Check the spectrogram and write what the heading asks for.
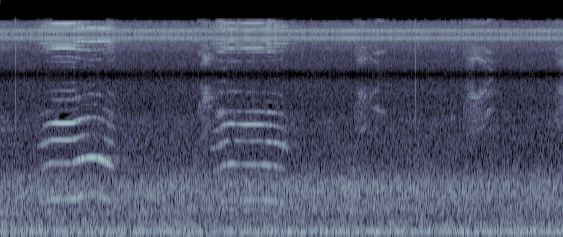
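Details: Peacock on a rooftop giving two drawn-out, nasal, meow-like wails with strong harmonics, about two seconds apart, over heavy, constant low rumbling noise.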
